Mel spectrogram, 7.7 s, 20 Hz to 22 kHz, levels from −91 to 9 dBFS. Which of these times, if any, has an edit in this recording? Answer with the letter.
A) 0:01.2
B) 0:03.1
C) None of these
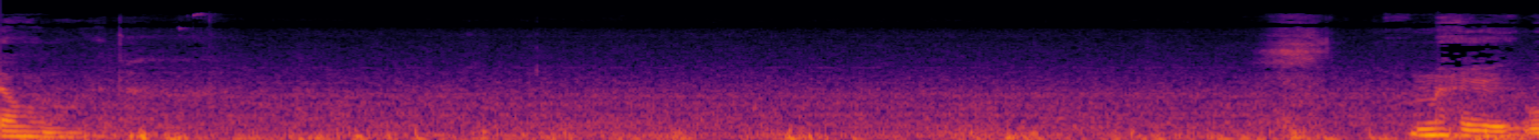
C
